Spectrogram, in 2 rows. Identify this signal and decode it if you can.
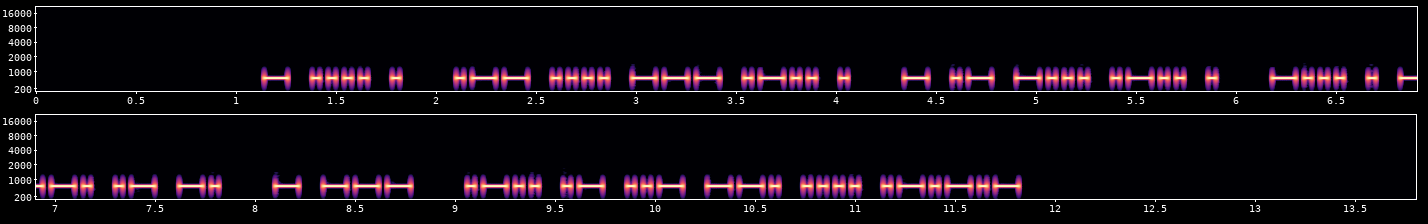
Morse code, heard as a keyed tone, about 32 wpm, 700 Hz. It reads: THE WHOLE TABLE BEGAN TO LAUGH.
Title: Sentences from Top 1000 Words - Review Part 2 - 30wpm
